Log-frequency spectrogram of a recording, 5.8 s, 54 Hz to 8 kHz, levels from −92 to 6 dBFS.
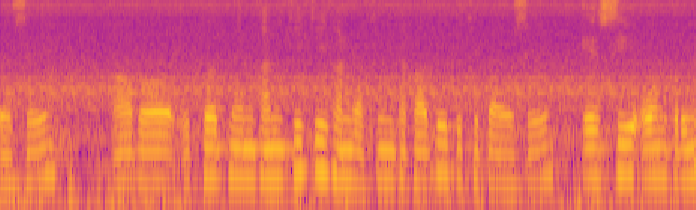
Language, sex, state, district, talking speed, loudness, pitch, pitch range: Nagamese, male, Nagaland, Dimapur, 155 wpm, -15 LUFS, 115 Hz, 110-125 Hz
